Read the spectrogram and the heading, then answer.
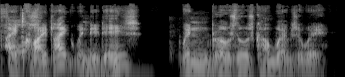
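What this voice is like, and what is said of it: Welsh accent. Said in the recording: “That's a Welsh accent”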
